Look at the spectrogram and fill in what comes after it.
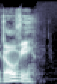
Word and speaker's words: Wegovy: That segment beat on against the estimates, and then it has the I don't know how to pronounce it. Wigony. – I think it's called. I think it's actually Wegovy.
